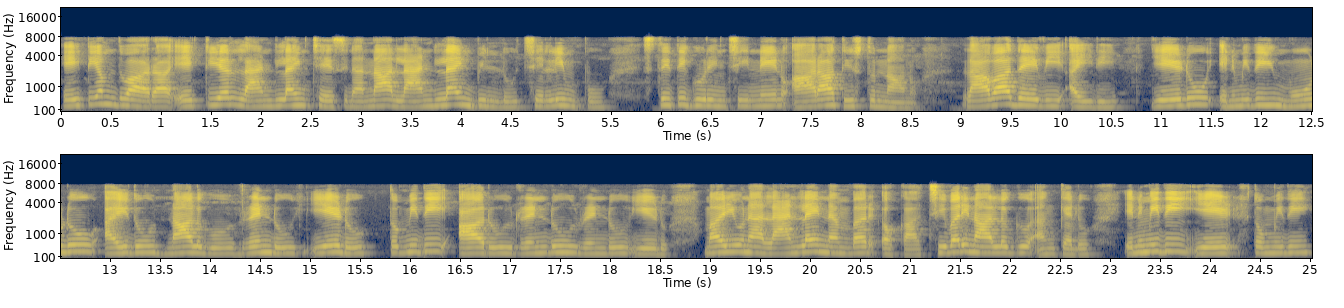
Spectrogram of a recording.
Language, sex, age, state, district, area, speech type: Telugu, female, 18-30, Andhra Pradesh, N T Rama Rao, urban, read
